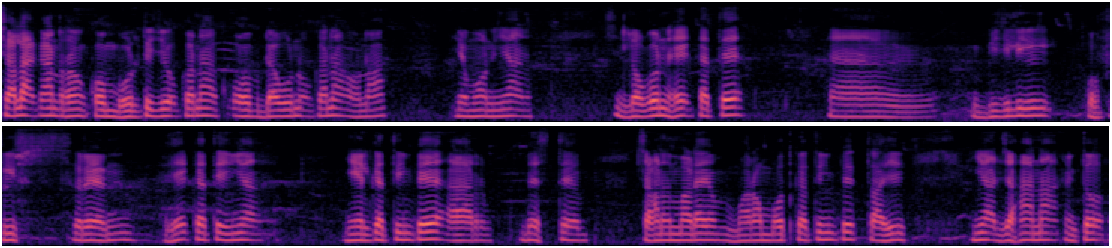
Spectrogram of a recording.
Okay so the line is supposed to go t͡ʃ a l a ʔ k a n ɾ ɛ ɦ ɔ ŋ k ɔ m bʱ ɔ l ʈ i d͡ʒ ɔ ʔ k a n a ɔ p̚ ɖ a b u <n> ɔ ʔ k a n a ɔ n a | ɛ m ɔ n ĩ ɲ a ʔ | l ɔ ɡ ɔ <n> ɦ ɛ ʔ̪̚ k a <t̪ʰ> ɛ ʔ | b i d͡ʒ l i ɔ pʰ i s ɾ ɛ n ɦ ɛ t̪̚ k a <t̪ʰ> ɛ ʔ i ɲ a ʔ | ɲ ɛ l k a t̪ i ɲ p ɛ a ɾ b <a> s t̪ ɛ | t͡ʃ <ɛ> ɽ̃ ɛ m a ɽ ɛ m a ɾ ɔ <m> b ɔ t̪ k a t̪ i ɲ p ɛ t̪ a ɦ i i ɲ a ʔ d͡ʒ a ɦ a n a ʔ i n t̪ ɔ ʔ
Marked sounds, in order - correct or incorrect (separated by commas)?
correct, correct, incorrect, incorrect, incorrect, incorrect, correct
